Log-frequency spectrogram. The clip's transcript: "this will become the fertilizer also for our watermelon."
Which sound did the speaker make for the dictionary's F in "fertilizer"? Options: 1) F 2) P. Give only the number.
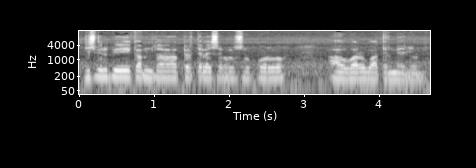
2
